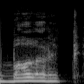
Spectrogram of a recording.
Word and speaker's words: Ballard: píše se Ballard, čte se Bob Ballard,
